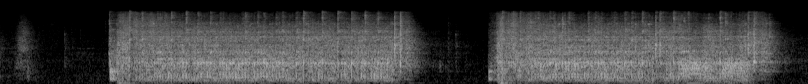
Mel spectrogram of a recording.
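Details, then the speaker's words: John Deere BC1600 trimmer (Homelite UT-15198 equivalent, Zama H46 C1U carb), sat for years: two rough raspy bursts of ~3 s, each catching then fading; won't keep running, carburetor cleaning suspected. "Huh. Well, it almost wants to go. I may just need to take that carburetor apart and give it a good cleaning."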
